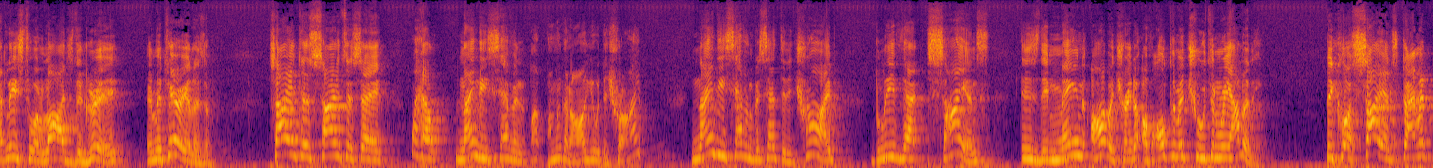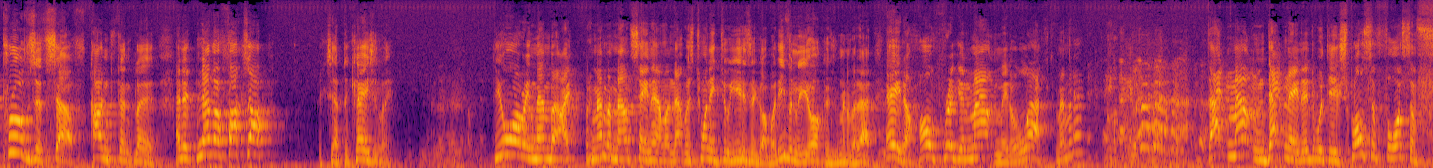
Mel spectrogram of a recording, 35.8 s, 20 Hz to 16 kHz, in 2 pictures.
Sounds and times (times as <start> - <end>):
Speech: 0.0 - 2.8, 3.4 - 15.8, 16.6 - 31.6, 33.0 - 35.8.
